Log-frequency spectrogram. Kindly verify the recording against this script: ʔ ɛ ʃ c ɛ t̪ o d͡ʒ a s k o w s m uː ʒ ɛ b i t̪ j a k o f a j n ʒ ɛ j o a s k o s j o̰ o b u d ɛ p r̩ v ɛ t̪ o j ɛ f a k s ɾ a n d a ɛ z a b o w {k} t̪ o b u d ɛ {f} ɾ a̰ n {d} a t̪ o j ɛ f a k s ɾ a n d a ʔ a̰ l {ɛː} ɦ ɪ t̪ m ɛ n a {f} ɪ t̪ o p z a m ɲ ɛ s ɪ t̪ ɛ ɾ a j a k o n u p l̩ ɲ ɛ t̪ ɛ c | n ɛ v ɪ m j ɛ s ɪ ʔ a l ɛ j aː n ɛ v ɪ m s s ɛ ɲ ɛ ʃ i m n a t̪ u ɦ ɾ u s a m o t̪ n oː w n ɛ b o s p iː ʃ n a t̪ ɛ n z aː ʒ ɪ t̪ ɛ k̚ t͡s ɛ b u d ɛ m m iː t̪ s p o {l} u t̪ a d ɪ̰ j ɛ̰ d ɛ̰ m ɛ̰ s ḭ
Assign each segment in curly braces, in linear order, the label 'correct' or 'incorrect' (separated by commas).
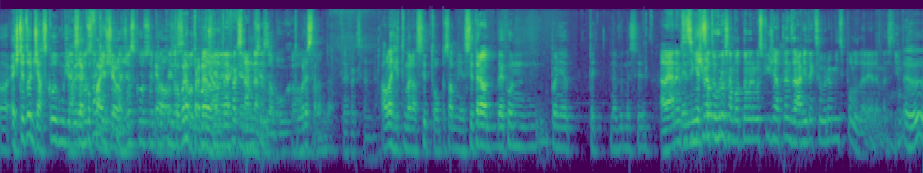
incorrect, incorrect, correct, incorrect, incorrect, correct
